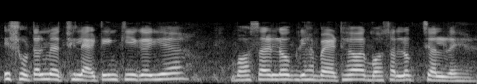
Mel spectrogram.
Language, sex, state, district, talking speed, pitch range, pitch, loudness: Hindi, female, Chhattisgarh, Raipur, 250 wpm, 205-230 Hz, 220 Hz, -13 LUFS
